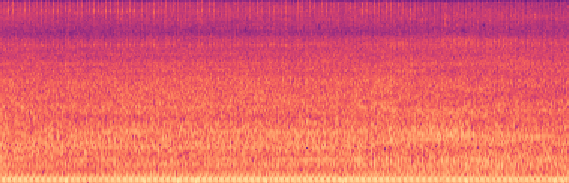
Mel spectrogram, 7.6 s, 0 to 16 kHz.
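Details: 18 hp Murray V-twin riding mower, after carb cleaning fixed rough idle and surging: even, steady idle with a smooth low rumble, no hunting or surging; normal idle.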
